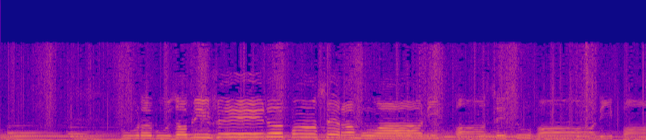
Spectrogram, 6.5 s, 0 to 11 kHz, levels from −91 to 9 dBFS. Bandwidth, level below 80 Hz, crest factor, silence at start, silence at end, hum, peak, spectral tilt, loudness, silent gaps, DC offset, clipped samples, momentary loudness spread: 8 kHz; -40 dBFS; 14 dB; 0 s; 0 s; none; -16 dBFS; -5 dB/octave; -31 LUFS; none; under 0.1%; under 0.1%; 10 LU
